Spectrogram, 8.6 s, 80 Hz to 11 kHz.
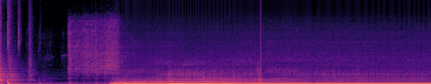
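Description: Subaru WRX's turbocharged FA20 flat-four starting up about two seconds in on freshly installed spark plugs. It flares briefly, then settles into a steady fast idle.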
